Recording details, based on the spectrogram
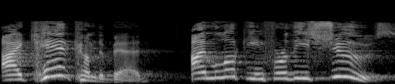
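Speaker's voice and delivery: very high-pitched swooping holler. Retelling how she answered through the door when he called her to bed: retelling a holler through a door. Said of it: "hollers through the door".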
